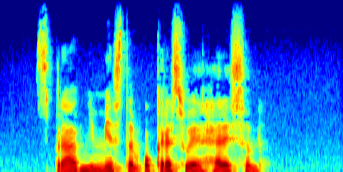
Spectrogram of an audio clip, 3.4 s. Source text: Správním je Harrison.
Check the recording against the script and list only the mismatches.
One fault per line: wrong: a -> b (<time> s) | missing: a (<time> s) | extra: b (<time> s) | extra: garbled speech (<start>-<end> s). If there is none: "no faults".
extra: městem okresu (1.0 s)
